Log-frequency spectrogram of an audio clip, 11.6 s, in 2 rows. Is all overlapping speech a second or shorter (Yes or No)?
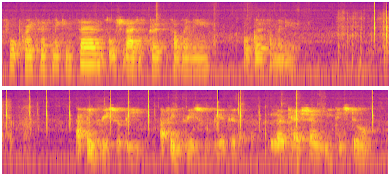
Yes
